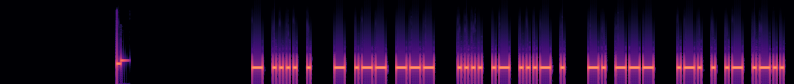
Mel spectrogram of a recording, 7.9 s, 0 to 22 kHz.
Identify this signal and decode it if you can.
Morse code, heard as a keyed tone, about 34 wpm, 700 Hz. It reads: THE TWO HAVE NO REAL
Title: Sentences from Top 1300 Words 35wpm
